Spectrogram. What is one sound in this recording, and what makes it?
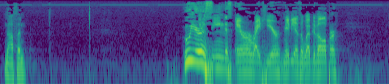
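A man speaks calmly into a microphone over a loudspeaker.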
